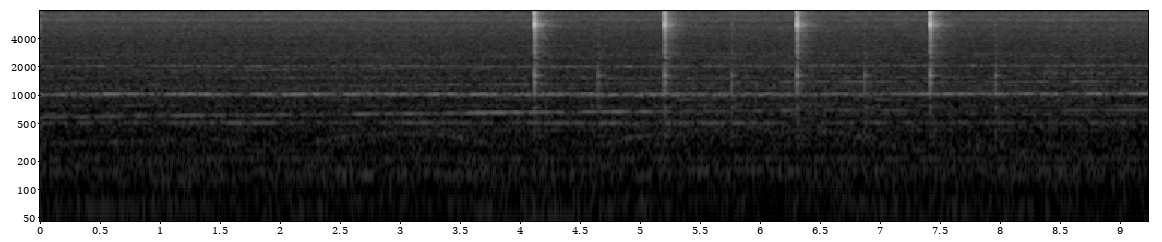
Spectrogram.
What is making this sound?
valve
